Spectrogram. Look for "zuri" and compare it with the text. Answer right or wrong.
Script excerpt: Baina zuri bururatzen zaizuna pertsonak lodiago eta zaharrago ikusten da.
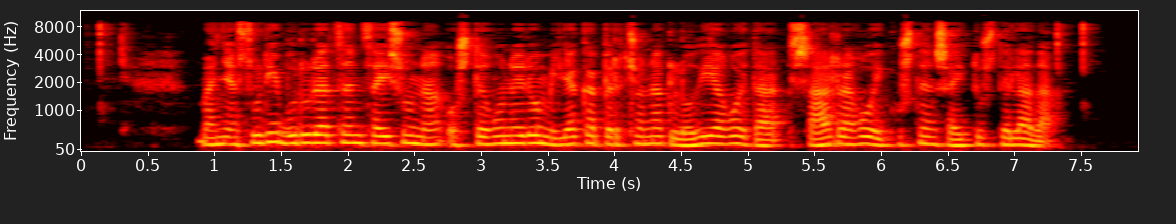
right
